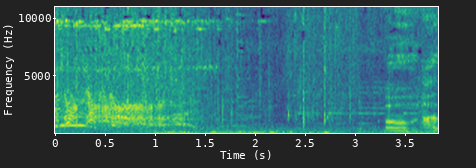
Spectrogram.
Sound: distant thunder

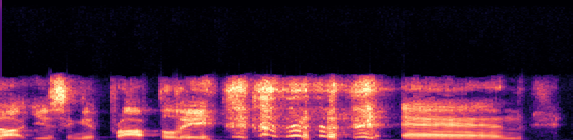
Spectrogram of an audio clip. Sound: Dan laughing

